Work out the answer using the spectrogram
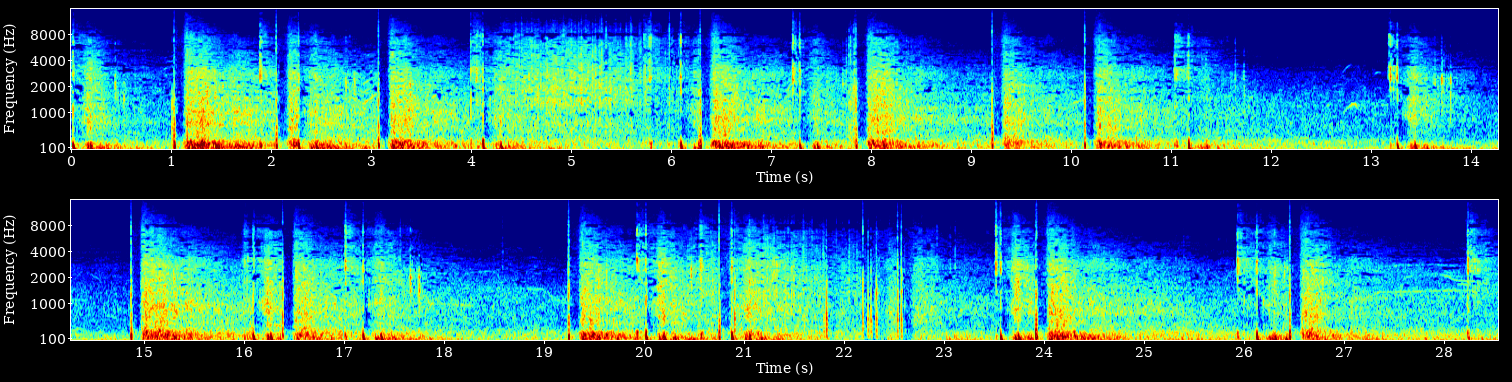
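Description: Aerial fireworks bursting overhead: a long run of sharp bangs, often more than one a second, over a steady crackling hiss, easing off for a few seconds twice around the middle.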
